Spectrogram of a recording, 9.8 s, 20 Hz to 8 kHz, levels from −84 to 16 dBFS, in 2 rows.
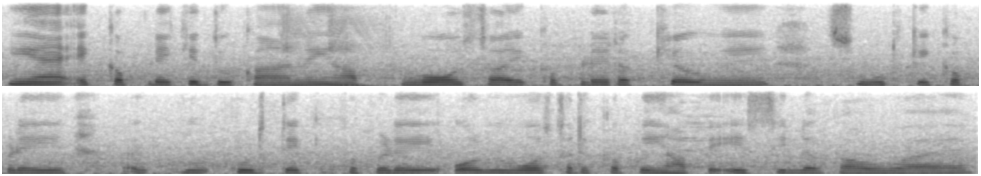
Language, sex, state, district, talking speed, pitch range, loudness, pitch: Hindi, female, Haryana, Rohtak, 190 wpm, 205-220 Hz, -19 LUFS, 210 Hz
